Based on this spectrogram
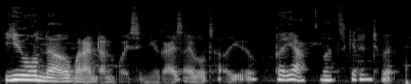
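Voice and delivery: usual speaking voice

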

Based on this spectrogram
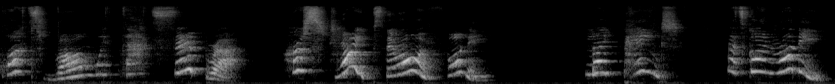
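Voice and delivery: high, loud, puzzled exclamation; puzzled exclaiming. A narrator's reading. Elephant asking about a strange striped animal, puzzled exclaiming. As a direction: exclaim in high-pitched bewilderment.

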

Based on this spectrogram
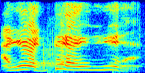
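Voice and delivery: fast, laughing mock British; British accent. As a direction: toss it off in a hammy British accent. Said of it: "I can make fun of, is that British?".

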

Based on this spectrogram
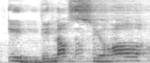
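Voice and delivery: slow, সিরা with রা held one alif; stretched ra. Shown as a demonstration. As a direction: lengthen the রা in সিরা. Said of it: "এখানে এক আলিফ টান দিবেন". (এক আলিফ টান)

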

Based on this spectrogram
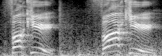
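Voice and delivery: real panicky outburst; startled refusal. Real, not acted. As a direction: blurt it while backing away fast. Recoiling from monster.

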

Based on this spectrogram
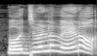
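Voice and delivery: teasing offer. Acted. Vikram teasing Veda mockingly.

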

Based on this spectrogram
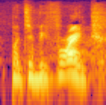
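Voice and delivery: hushed unvoiced whisper. Narrator whispering to the listener. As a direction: let it slip out as a secret.

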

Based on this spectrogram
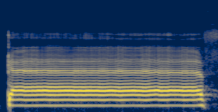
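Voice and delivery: "কাফ" with the vowel held very long on a high level tone; four-alif stretch. Shown as a demonstration. Teacher demonstrating kaf, long drawn-out hold. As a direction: draw out "কাফ" as one steady chanted note. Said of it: "চার আলিফ টান হবে".

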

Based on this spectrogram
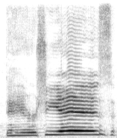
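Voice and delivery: slow, loud, drawn-out reveal; loud announcement. Real, not acted. Player greeting a character's appearance, loud and drawn out. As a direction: stretch each word out, loudly. First of two takes, called out.

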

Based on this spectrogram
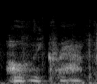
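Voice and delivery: normal talking voice

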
